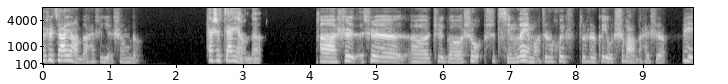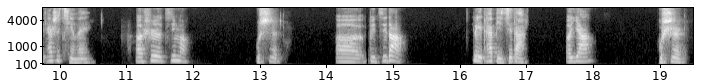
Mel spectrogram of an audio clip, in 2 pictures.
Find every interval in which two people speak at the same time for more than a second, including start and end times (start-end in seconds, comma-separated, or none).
none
